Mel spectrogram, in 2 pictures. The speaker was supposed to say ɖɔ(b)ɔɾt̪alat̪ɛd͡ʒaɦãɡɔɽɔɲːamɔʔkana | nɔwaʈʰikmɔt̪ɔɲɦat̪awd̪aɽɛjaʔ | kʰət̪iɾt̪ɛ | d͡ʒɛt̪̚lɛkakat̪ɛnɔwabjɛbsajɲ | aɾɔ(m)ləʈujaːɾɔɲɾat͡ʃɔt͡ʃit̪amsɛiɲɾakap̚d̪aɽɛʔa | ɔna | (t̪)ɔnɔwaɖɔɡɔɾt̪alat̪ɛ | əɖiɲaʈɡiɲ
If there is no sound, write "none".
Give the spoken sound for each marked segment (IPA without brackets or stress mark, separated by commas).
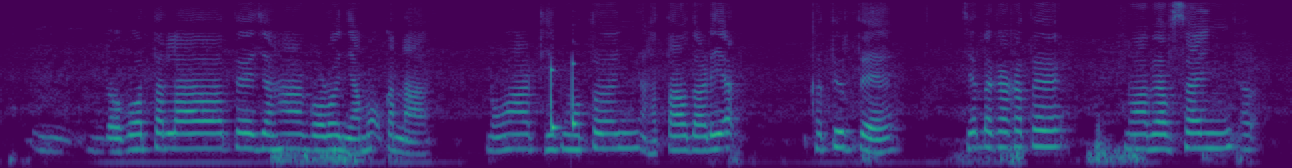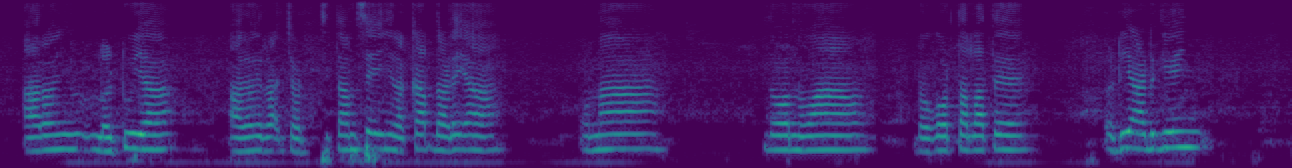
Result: ɡ, ɲ, d̪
